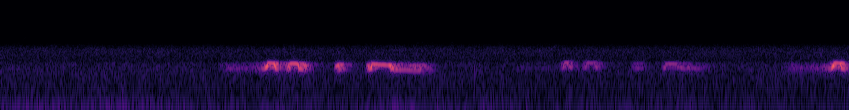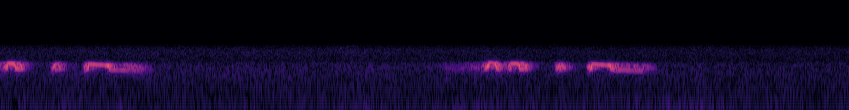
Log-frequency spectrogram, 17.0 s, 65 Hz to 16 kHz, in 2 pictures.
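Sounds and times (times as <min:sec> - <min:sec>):
Zenaida asiatica calling: 0:02.2 - 0:04.4, 0:05.5 - 0:07.2, 0:07.8 - 0:10.1, 0:12.9 - 0:15.2.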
